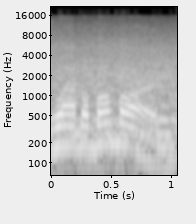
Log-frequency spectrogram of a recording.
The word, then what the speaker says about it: LaBombard: Eric Labombard. We found out that is exactly how the last name is pronounced, shall we say, with our pronunciation.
